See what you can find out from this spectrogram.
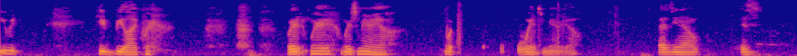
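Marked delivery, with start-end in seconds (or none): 1.8-7.2 frantic, panicked, stammering, tripping over the words. Acting out a character looking around for mirio: panicking. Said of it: "he would begin to panic".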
